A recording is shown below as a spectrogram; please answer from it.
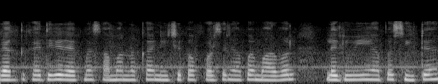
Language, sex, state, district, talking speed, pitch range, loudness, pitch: Hindi, male, Uttarakhand, Tehri Garhwal, 315 wpm, 210-220 Hz, -18 LUFS, 215 Hz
